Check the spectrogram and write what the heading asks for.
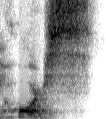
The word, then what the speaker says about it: hoarse: We say horse, like a horse, 馬の horse, but the spelling is different, same pronunciation.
